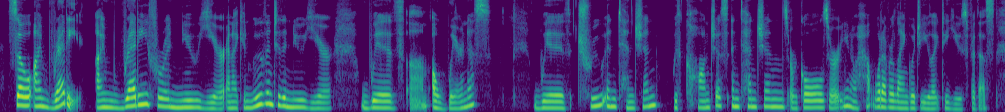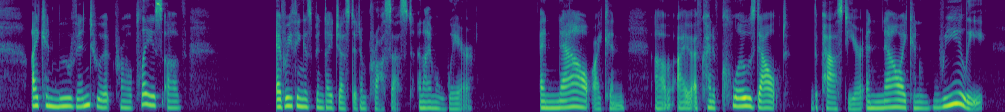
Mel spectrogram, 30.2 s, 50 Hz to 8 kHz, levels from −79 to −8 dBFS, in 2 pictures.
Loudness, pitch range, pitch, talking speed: -26 LUFS, 165-215 Hz, 180 Hz, 155 wpm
